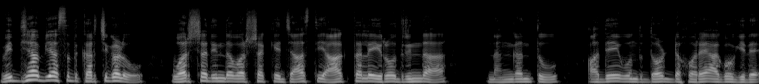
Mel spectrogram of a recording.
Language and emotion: Kannada, sad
